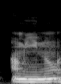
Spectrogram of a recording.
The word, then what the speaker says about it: amino: इनको हम कहते हैं अमीनो एसिड या अमानो एसिड दोनों तरह से प्रोनाउंस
